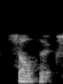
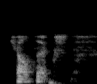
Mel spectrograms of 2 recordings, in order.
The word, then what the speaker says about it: Celtics: They you know, they call the basketball team the Boston Celtics but it's actually should be Celtics. Uh so a lot of people aren't familiar with the hard C there but uh but I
